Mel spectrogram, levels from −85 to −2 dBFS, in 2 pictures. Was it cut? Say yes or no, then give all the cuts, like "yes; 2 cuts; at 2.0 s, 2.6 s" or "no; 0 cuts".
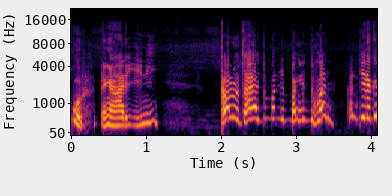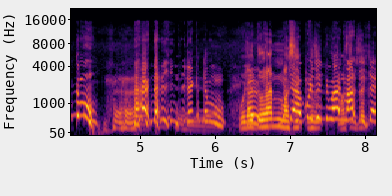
no; 0 cuts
